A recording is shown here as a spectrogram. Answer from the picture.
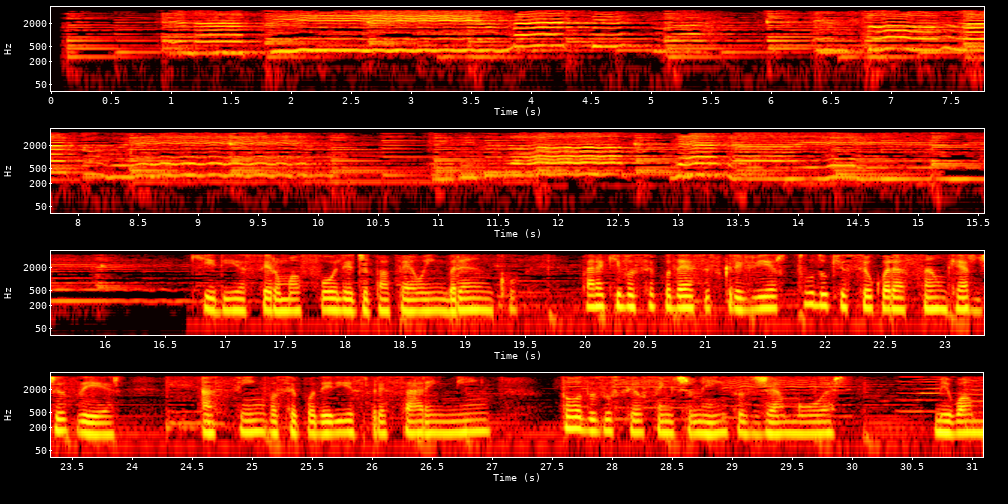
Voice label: DECLARAÇÃO F; Telemensagens; Declaração de amor; Telemensagens 2017

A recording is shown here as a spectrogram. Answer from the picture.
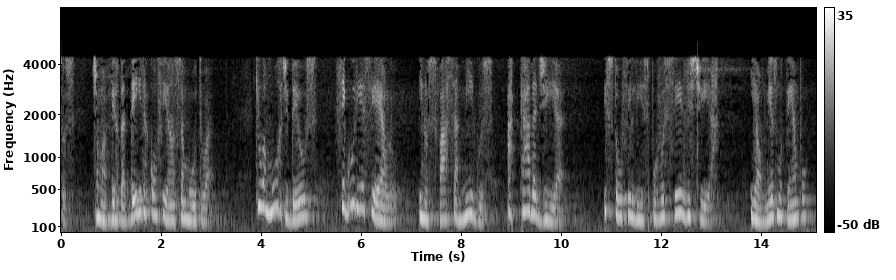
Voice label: Amizade Geral Saudade Feminino, Telemensagens; Saudades

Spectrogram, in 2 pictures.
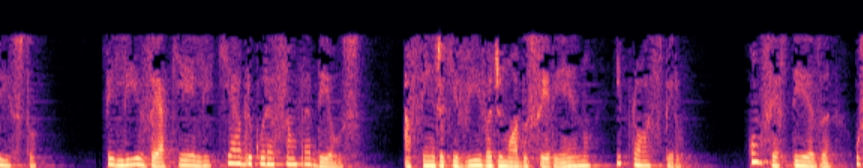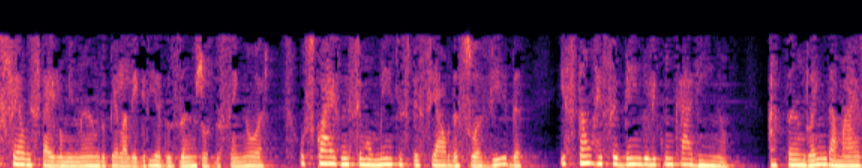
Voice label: Primeira Comunhão Feminino, Telemensagens

